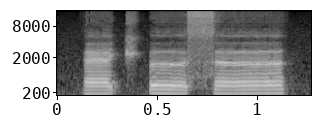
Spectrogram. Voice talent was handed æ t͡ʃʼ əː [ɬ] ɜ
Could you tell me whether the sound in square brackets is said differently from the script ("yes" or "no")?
yes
